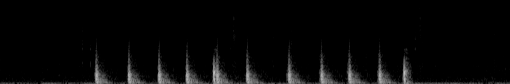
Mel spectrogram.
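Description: A pickaxe chips at stone with quick, repeated taps.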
